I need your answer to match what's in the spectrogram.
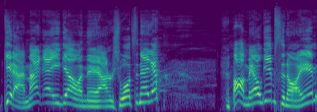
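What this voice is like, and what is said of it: Mel Gibson impression, Australian accent. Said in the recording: “that funny Australian accent that he does ... Another bit of Aussie humor there, mate.”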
